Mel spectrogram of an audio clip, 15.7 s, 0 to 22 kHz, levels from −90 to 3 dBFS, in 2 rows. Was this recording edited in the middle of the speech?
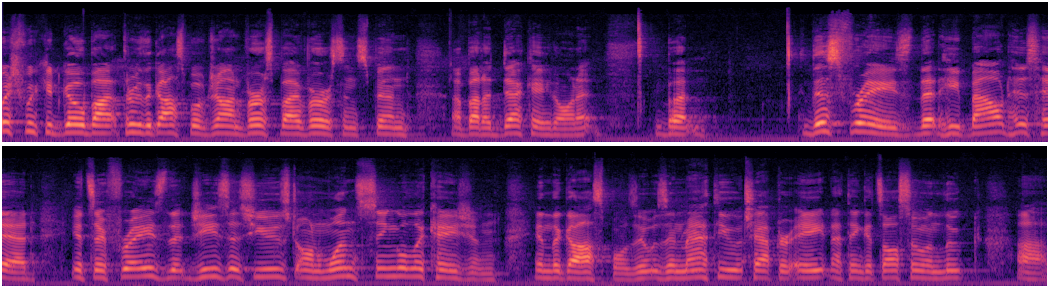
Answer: yes; 1 cut; at 13.4 s

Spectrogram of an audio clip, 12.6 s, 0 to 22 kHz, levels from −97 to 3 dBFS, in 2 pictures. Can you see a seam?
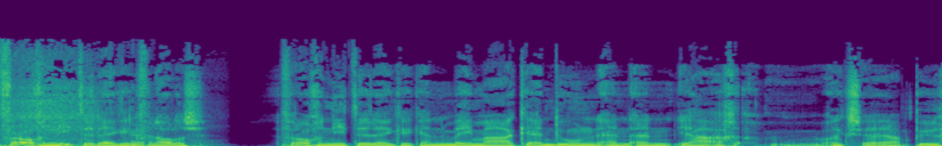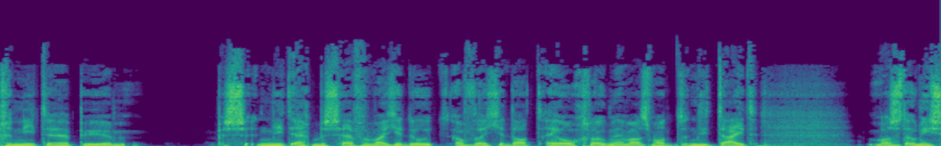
no; 0 cuts

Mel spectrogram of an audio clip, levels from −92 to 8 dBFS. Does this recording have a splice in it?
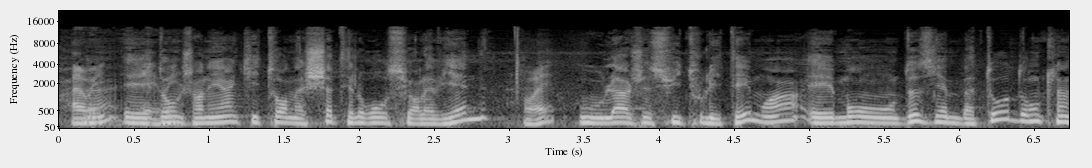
no; 0 cuts

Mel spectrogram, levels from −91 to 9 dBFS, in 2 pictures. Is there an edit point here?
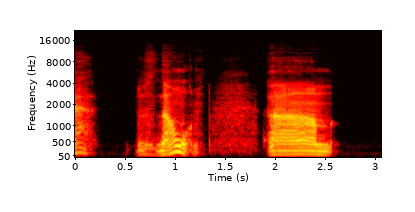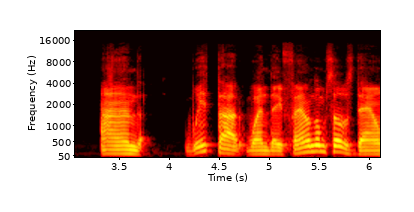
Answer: no; 0 cuts

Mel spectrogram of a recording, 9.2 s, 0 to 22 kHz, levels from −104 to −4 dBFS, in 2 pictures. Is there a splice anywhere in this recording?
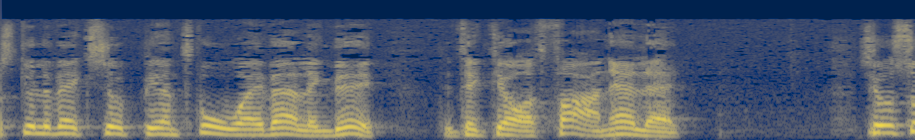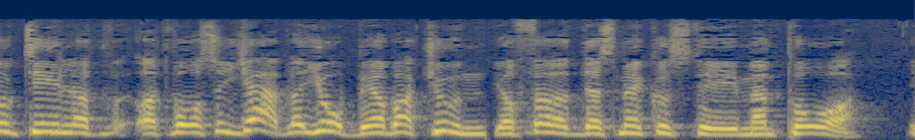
yes; 2 cuts; at 4.2 s, 7.0 s

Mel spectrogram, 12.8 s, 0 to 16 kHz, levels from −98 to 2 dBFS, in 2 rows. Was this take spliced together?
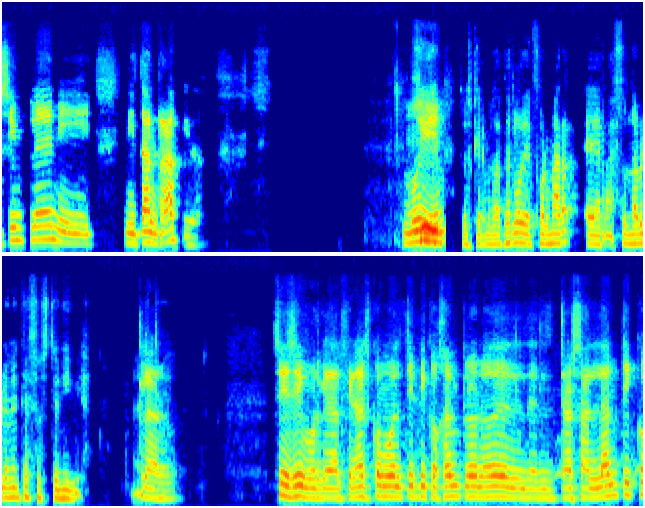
yes; 1 cut; at 4.4 s

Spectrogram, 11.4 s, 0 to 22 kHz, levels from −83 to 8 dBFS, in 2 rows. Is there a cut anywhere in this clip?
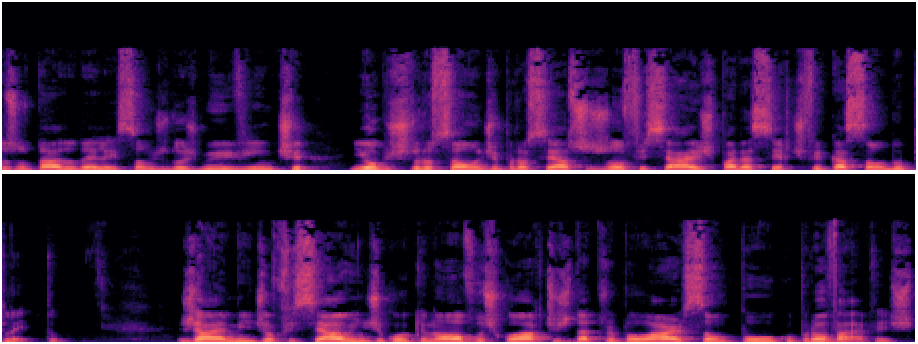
yes; 1 cut; at 6.7 s

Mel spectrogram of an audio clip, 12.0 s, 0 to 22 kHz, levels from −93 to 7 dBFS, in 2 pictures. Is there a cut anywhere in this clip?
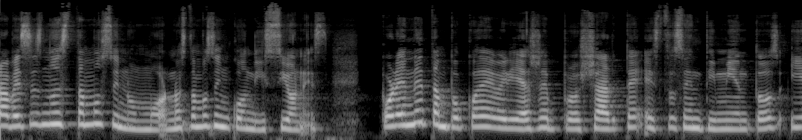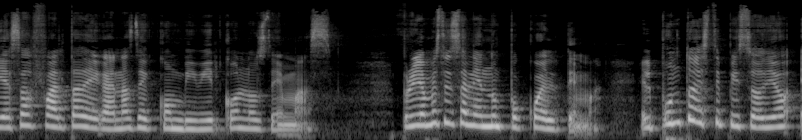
yes; 1 cut; at 2.7 s

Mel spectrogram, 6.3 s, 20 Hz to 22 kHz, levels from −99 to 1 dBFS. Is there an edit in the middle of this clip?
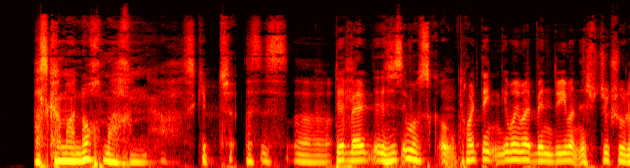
yes; 2 cuts; at 2.4 s, 4.6 s

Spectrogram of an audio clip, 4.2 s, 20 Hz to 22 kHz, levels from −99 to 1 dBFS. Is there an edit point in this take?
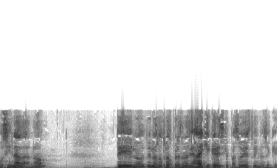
yes; 1 cut; at 2.8 s

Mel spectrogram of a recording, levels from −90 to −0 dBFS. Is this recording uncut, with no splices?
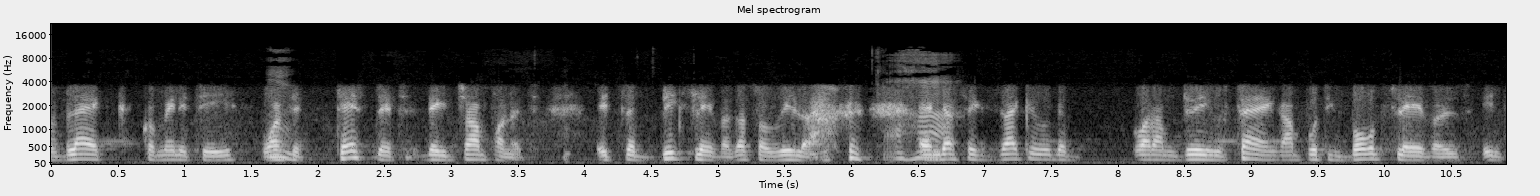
yes; 0 cuts

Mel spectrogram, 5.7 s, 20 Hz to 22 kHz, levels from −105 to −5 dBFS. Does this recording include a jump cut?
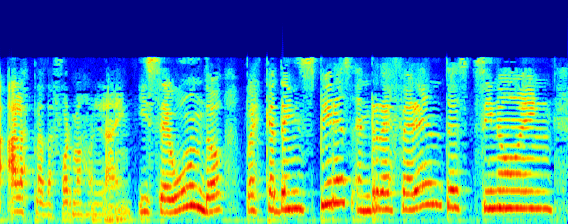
yes; 2 cuts; at 1.3 s, 4.7 s

